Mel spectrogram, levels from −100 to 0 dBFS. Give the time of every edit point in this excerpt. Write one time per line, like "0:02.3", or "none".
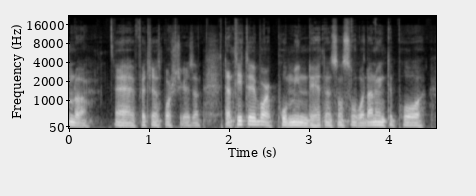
none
